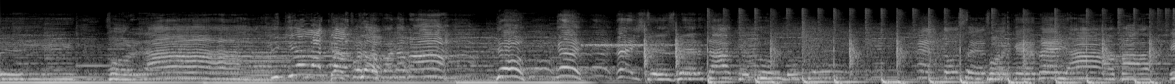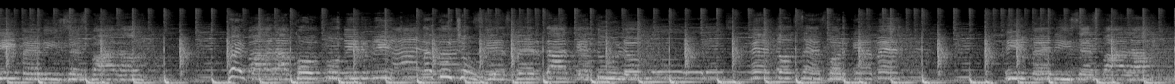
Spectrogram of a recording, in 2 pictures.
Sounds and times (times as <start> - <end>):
Exciting music: 2.5 - 23.5.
